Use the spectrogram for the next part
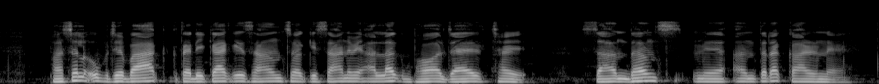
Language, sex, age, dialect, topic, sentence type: Maithili, male, 31-35, Bajjika, agriculture, statement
